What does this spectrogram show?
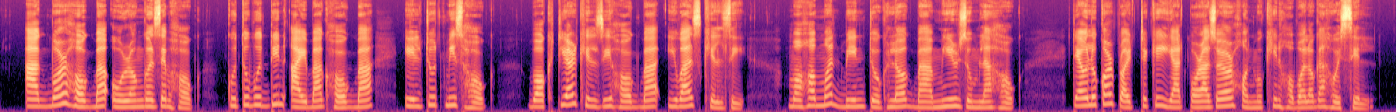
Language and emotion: Assamese, neutral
